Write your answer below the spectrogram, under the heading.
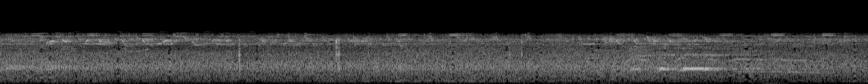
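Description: Small songbirds chirping and twittering in short bits over a steady hiss, with a brief louder, lower note about seven seconds in.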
